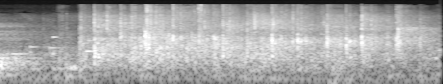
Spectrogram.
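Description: A small audience clapping by hand, starting about a second in, with individual claps standing out.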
